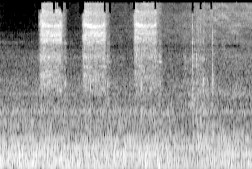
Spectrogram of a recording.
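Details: Car AC line with a gash found during a planned compressor and condenser swap: sharp bursts of airy hiss, a few per second, over a quiet shop background; refrigerant escaping through the split line.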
